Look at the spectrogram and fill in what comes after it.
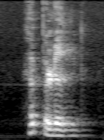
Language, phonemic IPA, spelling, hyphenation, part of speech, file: Dutch, /ˈhʏpələ(n)/, huppelen, hup‧pe‧len, verb, Nl-huppelen.ogg
- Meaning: to skip, to frisk, to gambol (to move by hopping on alternate feet)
